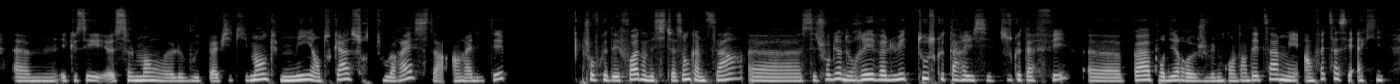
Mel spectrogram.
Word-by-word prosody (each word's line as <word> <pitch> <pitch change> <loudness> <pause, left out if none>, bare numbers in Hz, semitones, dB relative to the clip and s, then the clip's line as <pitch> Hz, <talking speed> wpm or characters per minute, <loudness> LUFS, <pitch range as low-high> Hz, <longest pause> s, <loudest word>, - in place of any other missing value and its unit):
Hem 165 0 -1
et 170 - -2
que 185 - -7
c'est, 190 -1 -1
heu, - - +1
seulement, 185 -1 +2
heu, 155 - -1
le 160 0 -2
bout 165 0 -4
de - - -33
papier 155 +4 -4
qui 185 - -10
manque, 230 +3 +3
mais 200 +5 +6
en 170 - +1
tout - - -13
cas, 240 +2 +2
sur - - -9
tout 185 - -8
le - - +2
reste, 240 - -3 0.2
en 165 - -1
réalité, 165 - -3 0.7
je - - -13
trouve 225 -2 +1
que, 210 - +1
des 180 -1 +2
fois, 235 +6 +3
dans 215 - +3
des 185 - +4
situations 185 +7 0
comme 185 -5 +2
ça, 225 +9 -1
heu, 170 -1 0
c'est 175 +2 -8
toujours 230 +6 -2
bien 260 -1 +3
de 205 - +4
réévaluer 215 +3 +4
tout 275 +3 +1
ce - - -4
que - - -2
tu 215 - -3
as - - 0
réussi, 195 -3 -1
tout 200 +3 -12
ce - - -6
que 215 - 0
tu 195 - -3
as - - -2
fait, 215 +9 -5 0.2
heu, 160 -2 0
pas 210 +1 +4
pour 180 -3 0
dire, 190 -2 +2
heu, 160 - +1
je 160 0 -5
vais 160 - -2
me - - +2
contenter 180 +3 -1
de 195 - -12
ça. 240 +1 +1
Mais 190 -5 +3
en 170 +1 +1
fait, 255 - -6
ça, 260 - 0
c'est 205 - -4
acquis. 190 +2 -4
190 Hz, 290 wpm, -22 LUFS, 170-215 Hz, 0.7 s, mais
